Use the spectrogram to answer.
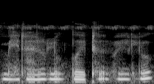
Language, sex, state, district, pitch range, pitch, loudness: Bhojpuri, female, Uttar Pradesh, Ghazipur, 235-250 Hz, 245 Hz, -16 LUFS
